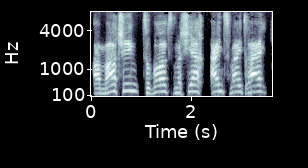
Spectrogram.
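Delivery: mock German marching count; crisp drilled march call; German accent. Rabbi imitates Germans marching to Mashiach, mock German accent. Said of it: "The Germans".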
